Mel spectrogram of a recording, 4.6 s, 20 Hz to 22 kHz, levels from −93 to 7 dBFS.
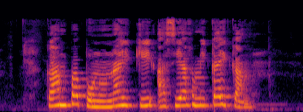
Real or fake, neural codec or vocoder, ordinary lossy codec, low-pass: real; none; Opus, 64 kbps; 10.8 kHz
